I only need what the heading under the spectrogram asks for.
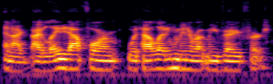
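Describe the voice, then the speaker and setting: A man's voice: lowish voice, fast talker, narrow, tinny audio. Exasperated man telling a story. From Texas. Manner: animated, exasperated retelling with frequent restarts. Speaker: vlogger. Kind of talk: casual storytelling rant.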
